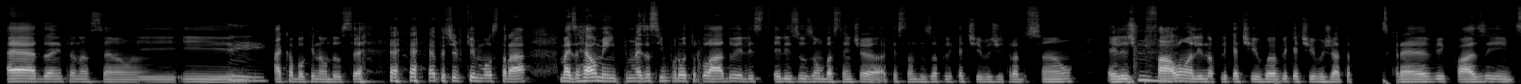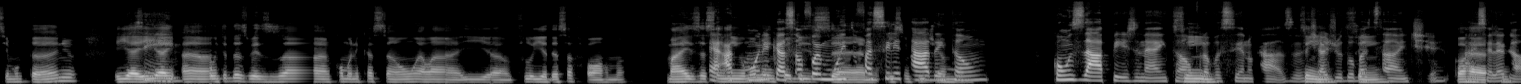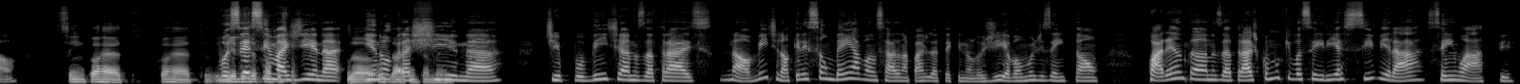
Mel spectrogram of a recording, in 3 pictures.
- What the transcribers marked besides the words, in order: distorted speech; laughing while speaking: "certo"; laugh; tapping
- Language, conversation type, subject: Portuguese, podcast, Que lugar subestimado te surpreendeu positivamente?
